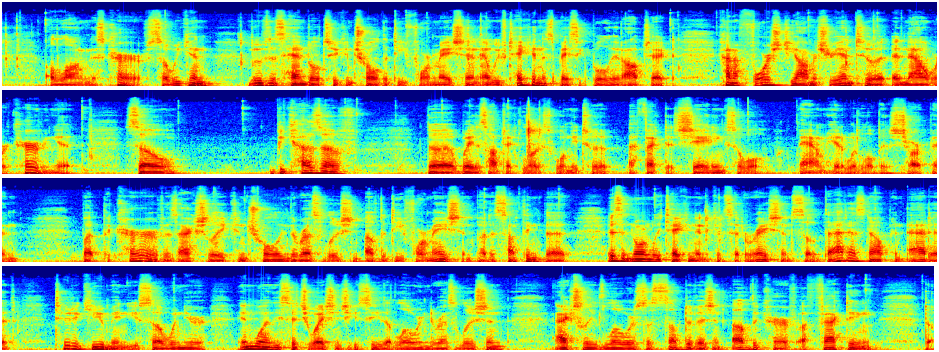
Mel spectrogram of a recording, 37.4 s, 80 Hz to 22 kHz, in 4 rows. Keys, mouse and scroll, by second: 0.0 Tab, 0.1 middle click, 1.5 click, 2.3 g, 3.9 click, 4.2 middle click, 4.6 Tab, 4.8 middle click, 7.1 middle click, 8.2 scroll up 1, 8.5 shift+middle click, 11.1 middle click, 12.1 middle click, 12.7 click, 13.2 middle click, 14.0 middle click, 14.6 q, 16.7 click, 17.3 middle click, 21.1 click, 22.3 middle click, 23.8 middle click, 24.8 middle click, 25.7 q, 29.7 click, 37.2 middle click.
